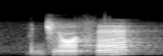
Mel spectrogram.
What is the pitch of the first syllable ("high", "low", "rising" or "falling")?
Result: low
